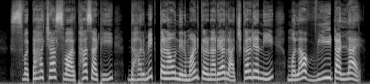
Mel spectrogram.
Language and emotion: Marathi, disgusted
